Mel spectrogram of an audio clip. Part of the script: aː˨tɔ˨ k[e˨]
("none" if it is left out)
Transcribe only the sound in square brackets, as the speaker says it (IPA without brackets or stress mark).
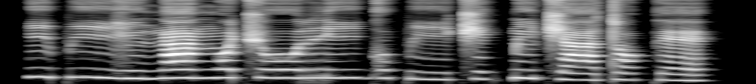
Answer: ɛ˨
